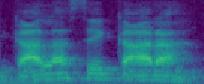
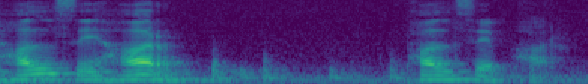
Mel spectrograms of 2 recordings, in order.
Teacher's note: फिर देखें दोस्तों, तीनों बोलियों में ल ध्वनि र में बदल गई, तीनों में।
